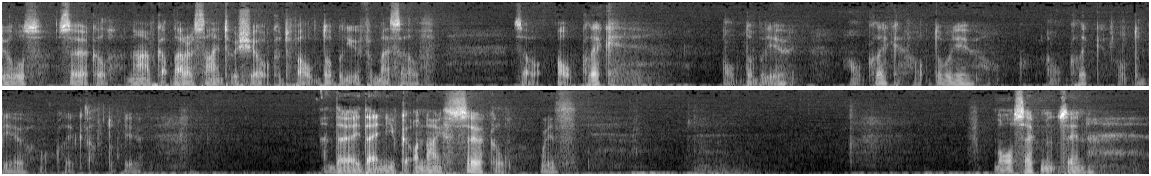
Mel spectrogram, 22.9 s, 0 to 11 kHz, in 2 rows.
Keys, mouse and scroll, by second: 5.5 alt+click, 7.3 alt+w, 8.5 alt+click, 9.0 alt+w, 9.8 click, 10.6 alt+click, 11.2 alt+w, 12.0 alt+click, 12.4 alt+w, 13.0 middle click, 19.6 ctrl+alt+click.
